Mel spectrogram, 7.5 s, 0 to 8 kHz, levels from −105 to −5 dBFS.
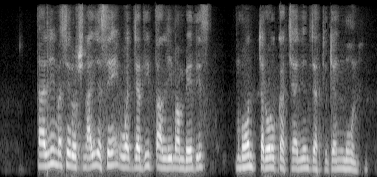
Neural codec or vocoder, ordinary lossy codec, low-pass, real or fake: codec, 16 kHz, 0.8 kbps, ZipCodec; AAC, 32 kbps; 7.2 kHz; fake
